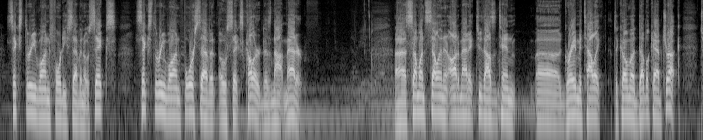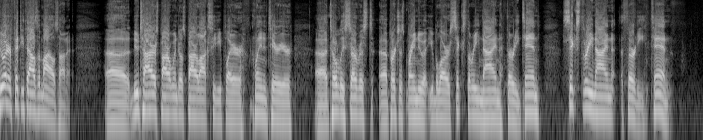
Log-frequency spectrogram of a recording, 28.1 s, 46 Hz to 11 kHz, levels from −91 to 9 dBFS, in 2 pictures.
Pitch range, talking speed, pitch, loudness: 105-130 Hz, 95 wpm, 115 Hz, -15 LUFS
